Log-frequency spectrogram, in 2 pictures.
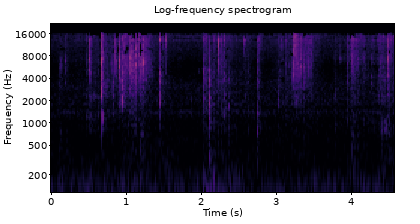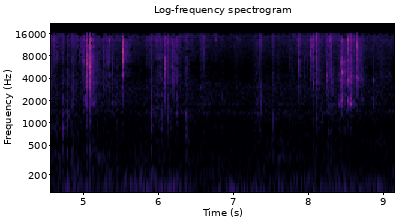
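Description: A metal utility blade scrapes and peels slices off a red solid soap bar held in the hand. Each stroke makes a crisp, bright, papery crackle, like light tearing and crinkling, with almost no low end. The strokes come in quick irregular bursts, and each one stops dead with no ring.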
